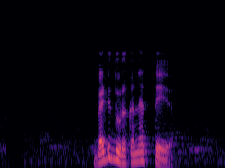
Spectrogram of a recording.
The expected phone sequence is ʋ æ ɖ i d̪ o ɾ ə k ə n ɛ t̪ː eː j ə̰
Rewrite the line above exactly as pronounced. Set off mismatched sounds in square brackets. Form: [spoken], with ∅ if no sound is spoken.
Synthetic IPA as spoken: ʋ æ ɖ i d̪ [u] ɾ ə k ə n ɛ t̪ː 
